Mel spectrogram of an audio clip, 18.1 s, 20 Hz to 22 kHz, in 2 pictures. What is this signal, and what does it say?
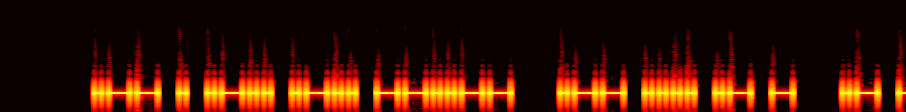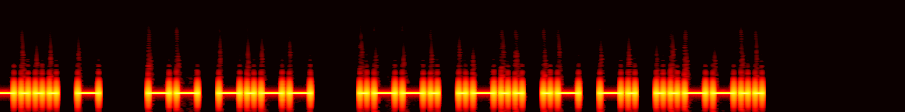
Morse code, heard as a keyed tone, about 17 wpm, 700 Hz. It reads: WELL, WHAT ABT MY PLAN?
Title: Sentences from Top 500 Words and Abbreviations 17wpm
